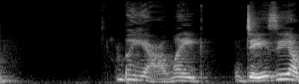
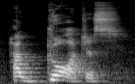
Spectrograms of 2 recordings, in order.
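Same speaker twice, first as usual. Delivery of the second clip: loud, slow New York delivery; sarcastic New York stage line; New York accent; 5 dB louder, slower than usual. Acted. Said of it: "speaking with a New York accent".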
